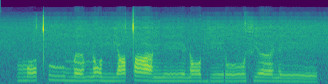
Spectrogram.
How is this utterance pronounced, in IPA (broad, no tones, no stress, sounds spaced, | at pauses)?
m ɔ t̪ʰ uː m ɜ m ɳ ɔ mʲ e tˤ aː ŋ eː ɳ ɔ bʲ eː ɾ oː fʲ ɜː ɳ eː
